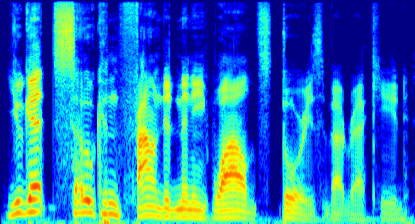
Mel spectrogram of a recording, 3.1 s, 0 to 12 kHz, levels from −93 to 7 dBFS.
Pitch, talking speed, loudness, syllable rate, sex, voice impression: 110 Hz, 175 wpm, -20 LUFS, 5.0 syllables/s, male, masculine, adult-like, tensed, bright, clear, fluent, refreshing, friendly, lively, kind, light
